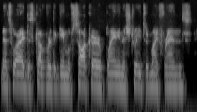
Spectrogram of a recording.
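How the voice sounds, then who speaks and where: A soccer coach from Portugal answering a host's questions over a remote link. He speaks thoughtfully, pausing often with fillers as he gathers his words. His voice sits at an ordinary middle pitch. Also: monotone, fairly bright tone, low-quality recording. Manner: thoughtful, hesitant with many fillers. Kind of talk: interview answers. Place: remote call.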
